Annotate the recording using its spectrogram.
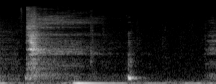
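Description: Handling noise of a stiff paper card being moved and rustled, with a short rustle about a quarter second in and a low bump against the desk or microphone about a second in.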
